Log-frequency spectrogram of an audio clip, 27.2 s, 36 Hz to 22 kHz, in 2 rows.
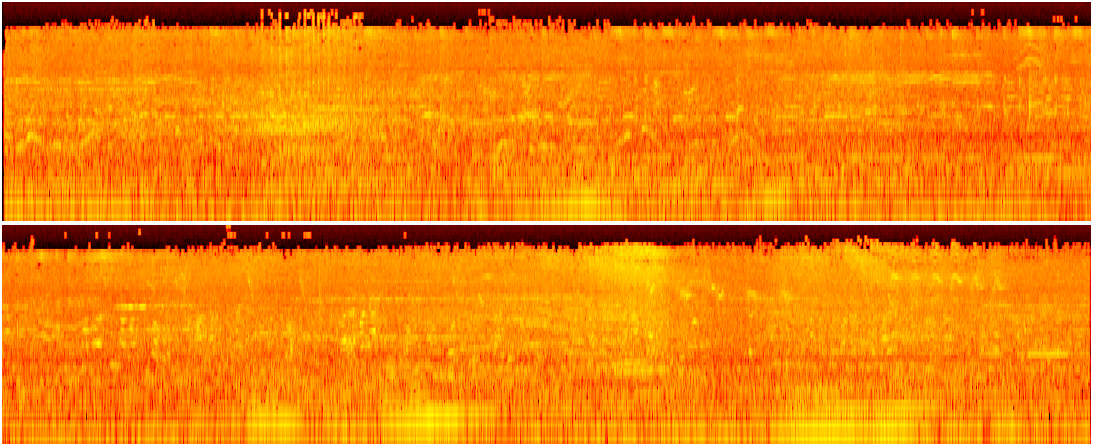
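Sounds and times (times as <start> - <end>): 
busy street in India: 0.0 - 27.2.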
